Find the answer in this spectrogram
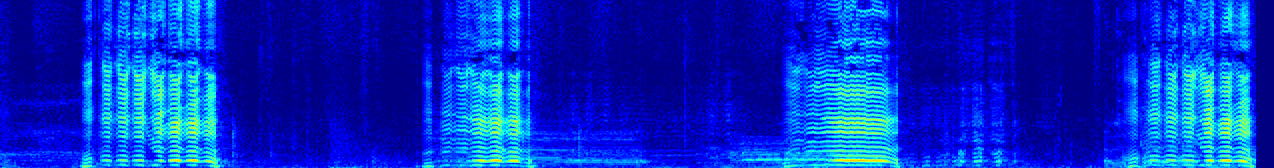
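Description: A goat gives four loud, wavering bleats, each about a second long, with short pauses between.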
